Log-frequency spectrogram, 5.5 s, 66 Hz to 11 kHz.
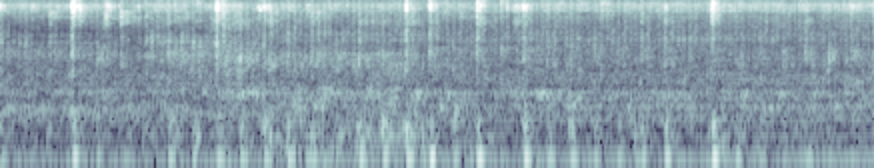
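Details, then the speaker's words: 1956 Ferguson TO-35 tractor after replacing the fuel-dumping carburetor with a cheap one and making a new governor linkage; steady, fairly even low idle with regular beats, no knocking, running well, though an exhaust leak pops at the manifold. "with that new carburetor on there i didn't know how it worked without cheapo car but seems to be working pretty good"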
